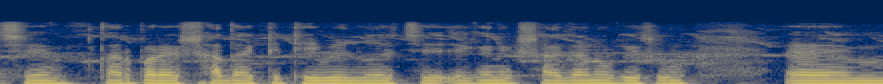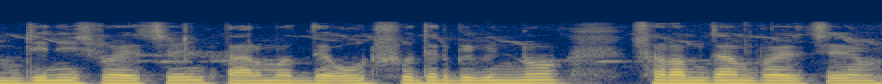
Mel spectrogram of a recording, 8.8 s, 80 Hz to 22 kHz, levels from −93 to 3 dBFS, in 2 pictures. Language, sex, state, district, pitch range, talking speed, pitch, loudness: Bengali, male, Assam, Hailakandi, 125-130 Hz, 120 wpm, 125 Hz, -17 LUFS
